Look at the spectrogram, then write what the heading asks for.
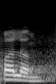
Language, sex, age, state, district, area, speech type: Gujarati, female, 18-30, Gujarat, Ahmedabad, urban, read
